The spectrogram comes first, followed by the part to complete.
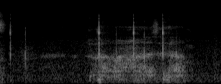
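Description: A man's voice, low and muttered, almost whispered, with a few faint clicks.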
